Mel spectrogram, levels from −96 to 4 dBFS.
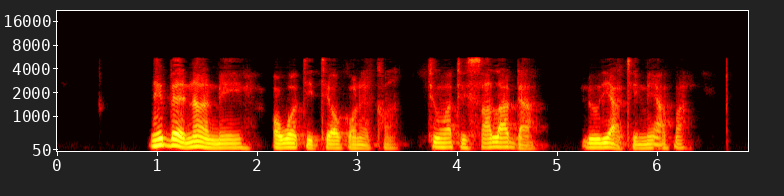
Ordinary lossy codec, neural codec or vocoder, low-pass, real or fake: none; codec, 16 kHz, 1.1 kbps, Voila-Tokenizer; 5.4 kHz; fake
